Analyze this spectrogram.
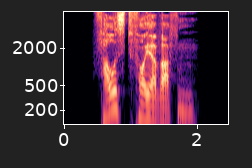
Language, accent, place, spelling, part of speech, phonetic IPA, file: German, Germany, Berlin, Faustfeuerwaffen, noun, [ˈfaʊ̯stfɔɪ̯ɐˌvafn̩], De-Faustfeuerwaffen.ogg
- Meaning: plural of Faustfeuerwaffe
